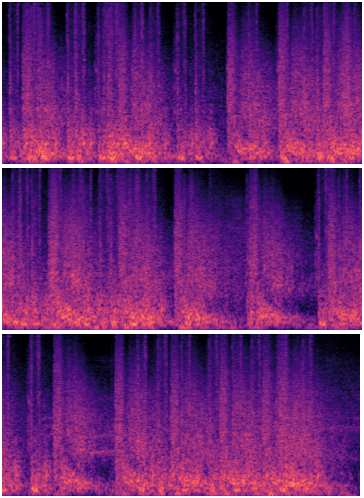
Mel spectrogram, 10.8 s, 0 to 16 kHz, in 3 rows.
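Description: Sustained, dense gunfire from the video game 7 Days to Die, loud and continuous over about ten seconds, with rapid bursts and brief gaps between volleys and no voices.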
